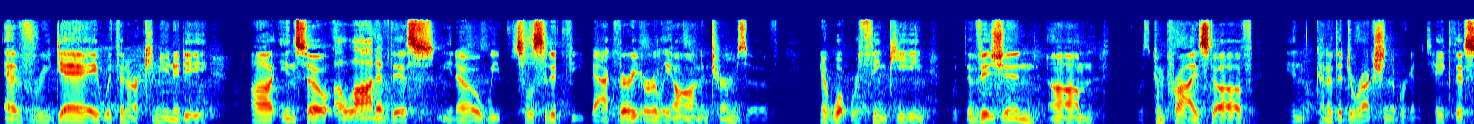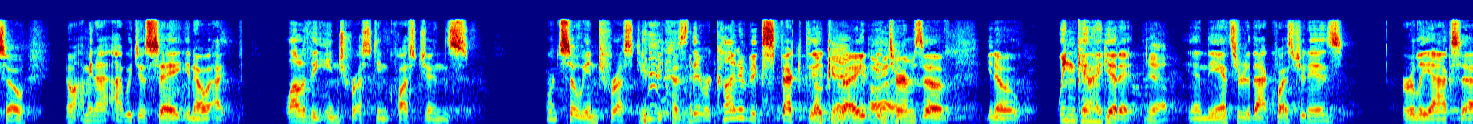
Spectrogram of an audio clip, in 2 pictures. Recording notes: during the PAX8 Beyond 2023 conference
